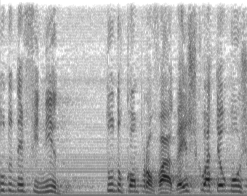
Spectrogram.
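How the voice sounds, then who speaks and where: A man is speaking. His pace is fairly quick. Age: 60s. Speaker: pastor and music lecturer. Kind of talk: church lecture.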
